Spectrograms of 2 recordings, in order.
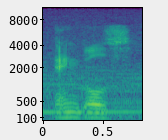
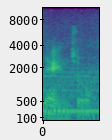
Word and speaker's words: Angel: feeling the pain especially compared to angles what Ang ankles uh 16-minute old tires it's Angel oh gosh been saying it wrong the whole time so sorry my friend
